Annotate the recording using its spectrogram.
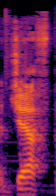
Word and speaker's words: Geoff: I'm a Geoff, but it's G-E-O-F-F Roberts.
